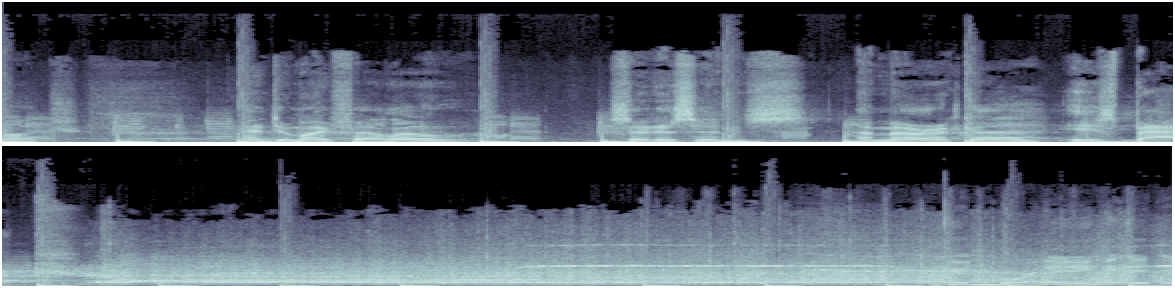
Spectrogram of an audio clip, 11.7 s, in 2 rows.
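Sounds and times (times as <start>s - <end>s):
speech: 0.2s - 2.4s, 3.0s - 6.8s
applause in Congress: 6.5s - 11.7s.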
